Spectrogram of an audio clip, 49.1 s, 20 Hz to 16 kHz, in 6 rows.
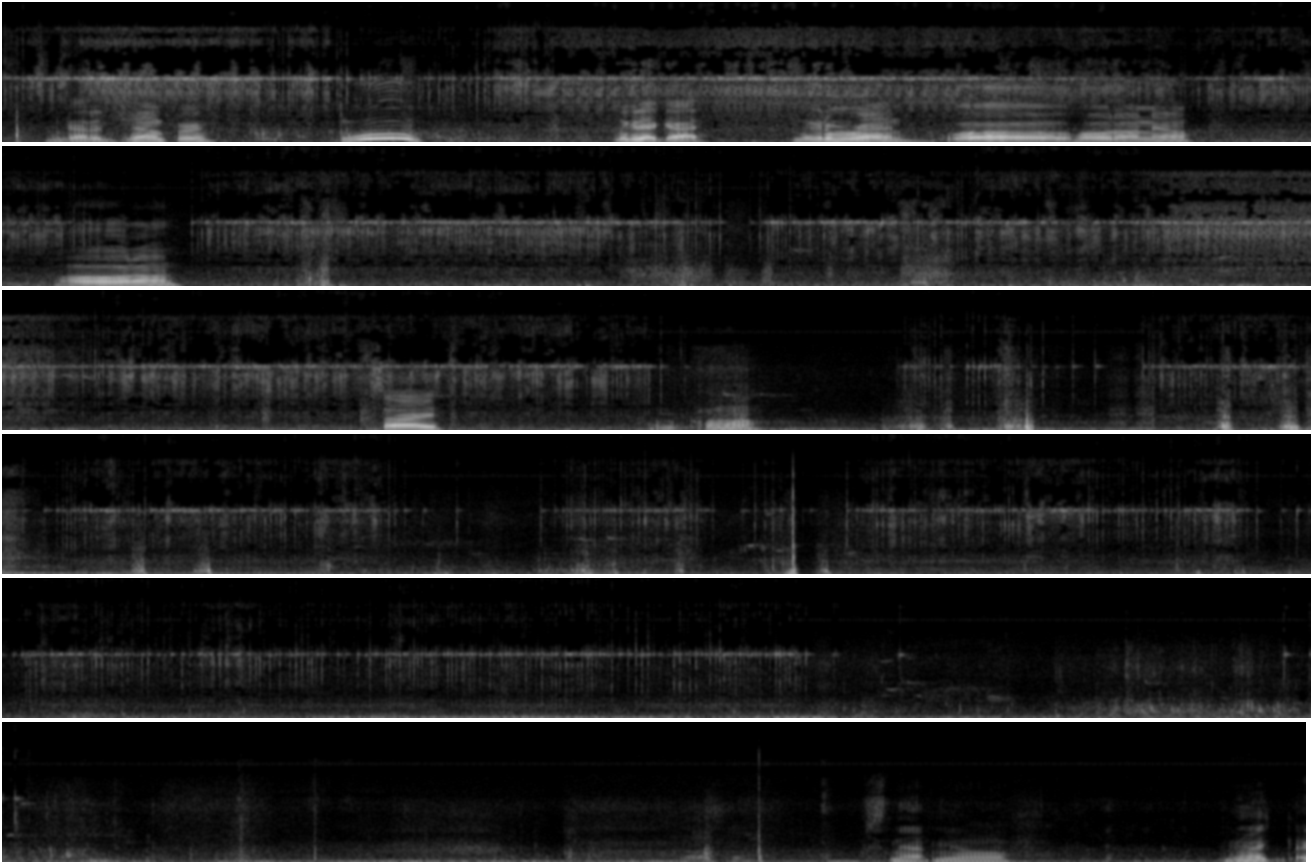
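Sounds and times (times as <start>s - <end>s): high-pitched insect trill: 0.0s - 20.8s
fishing reel knocks and clicks: 0.0s - 21.1s, 21.8s - 38.6s
low wind rumble: 0.0s - 40.5s, 41.4s - 45.5s.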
